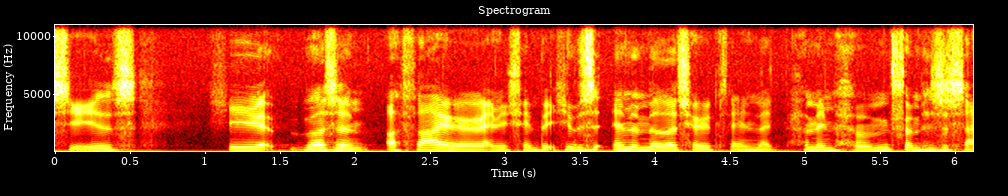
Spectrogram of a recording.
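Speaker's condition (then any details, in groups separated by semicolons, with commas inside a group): Oral cancer, partial glossectomy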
